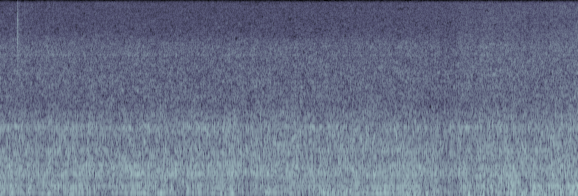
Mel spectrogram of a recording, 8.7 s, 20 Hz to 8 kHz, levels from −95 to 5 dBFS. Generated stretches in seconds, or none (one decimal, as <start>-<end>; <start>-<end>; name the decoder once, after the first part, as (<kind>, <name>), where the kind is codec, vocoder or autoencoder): 0.0-4.4 (vocoder, Vocos); 5.3-6.0; 7.5-8.7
